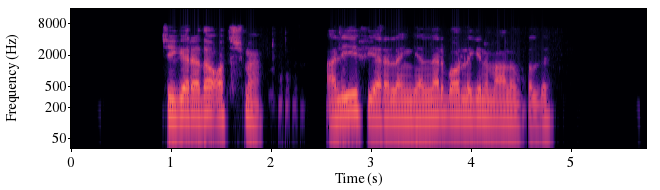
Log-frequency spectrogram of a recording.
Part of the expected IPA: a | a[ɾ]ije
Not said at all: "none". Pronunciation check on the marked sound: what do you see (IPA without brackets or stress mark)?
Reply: l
